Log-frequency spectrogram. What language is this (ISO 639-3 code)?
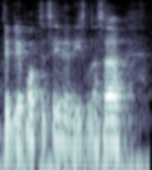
dan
